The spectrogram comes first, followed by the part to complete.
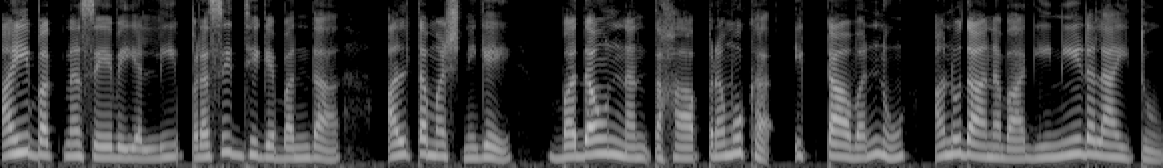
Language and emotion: Kannada, neutral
